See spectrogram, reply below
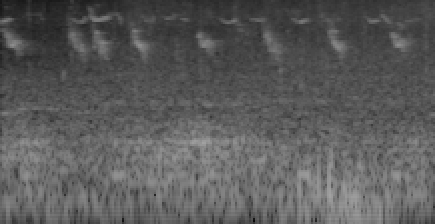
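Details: European wren chicks calling during the last feedings by the adults before fledging; the young left the nest hours later. Short, high, downward-sliding chirps repeat about twice a second, with thin high whistles above them.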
